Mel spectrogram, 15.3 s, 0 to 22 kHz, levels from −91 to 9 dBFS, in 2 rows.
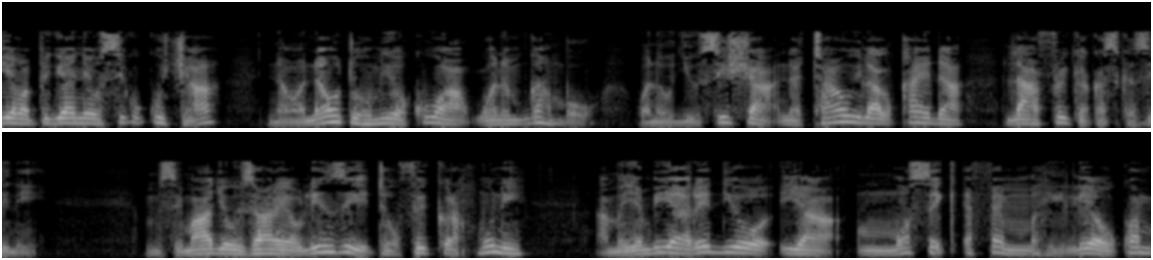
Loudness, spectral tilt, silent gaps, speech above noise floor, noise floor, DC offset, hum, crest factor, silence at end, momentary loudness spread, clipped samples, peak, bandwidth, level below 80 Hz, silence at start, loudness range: -31 LUFS; -4.5 dB/octave; none; 40 dB; -71 dBFS; under 0.1%; none; 20 dB; 0 s; 11 LU; under 0.1%; -10 dBFS; 8.8 kHz; -64 dBFS; 0 s; 3 LU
